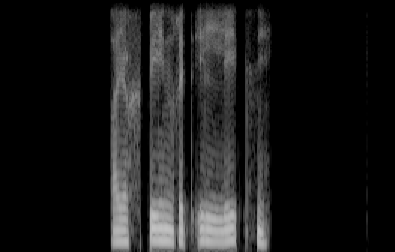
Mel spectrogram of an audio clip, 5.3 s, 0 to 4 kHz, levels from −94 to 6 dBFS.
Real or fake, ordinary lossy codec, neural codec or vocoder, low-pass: fake; Opus, 32 kbps; codec, 16 kHz, 6 kbps, DAC; 3.6 kHz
